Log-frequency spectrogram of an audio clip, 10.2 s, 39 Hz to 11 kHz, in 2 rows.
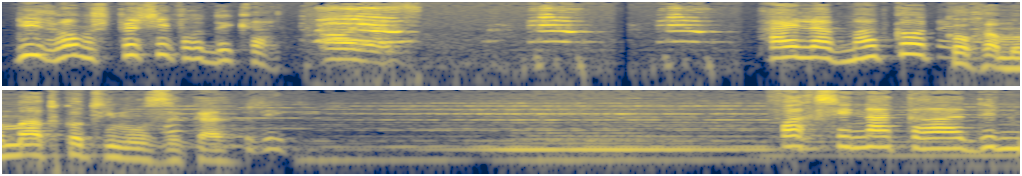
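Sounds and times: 
speech: 0.1s - 2.8s, 3.8s - 6.6s, 9.0s - 10.1s
cats meowing: 1.5s - 3.8s.

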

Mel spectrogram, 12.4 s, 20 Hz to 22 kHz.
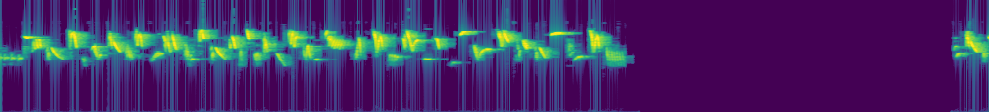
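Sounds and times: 
bird song of quick bright chirps and trills: 0.0s - 8.0s, 11.9s - 12.3s.

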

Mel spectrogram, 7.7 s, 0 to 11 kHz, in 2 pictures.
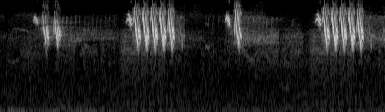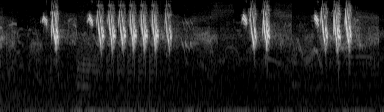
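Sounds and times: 
chestnut sparrow Passer eminibey chattering calls: 0.3s - 7.6s.

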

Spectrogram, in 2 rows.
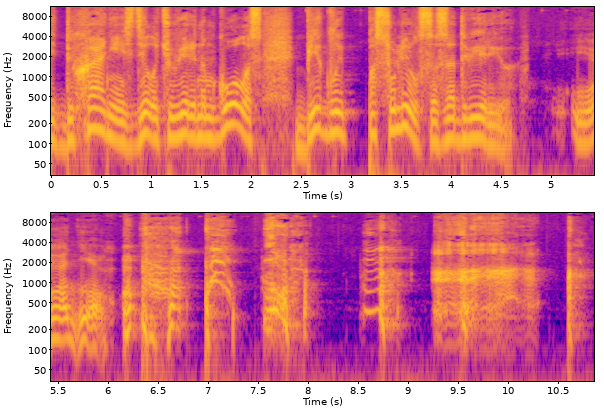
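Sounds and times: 
speech: 0.0s - 8.1s
man coughing wheezing and choking: 6.0s - 10.8s.

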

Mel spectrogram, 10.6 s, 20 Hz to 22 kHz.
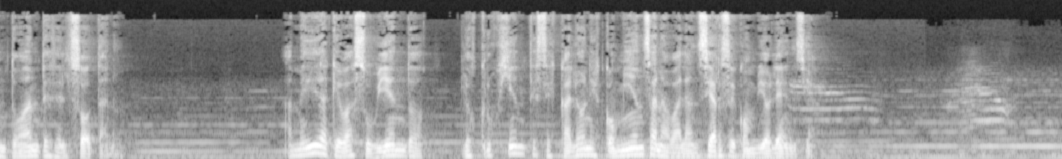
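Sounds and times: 
speech: 0.0s - 1.4s, 2.8s - 8.3s
faint cat meow from a basement floor: 7.7s - 10.4s.

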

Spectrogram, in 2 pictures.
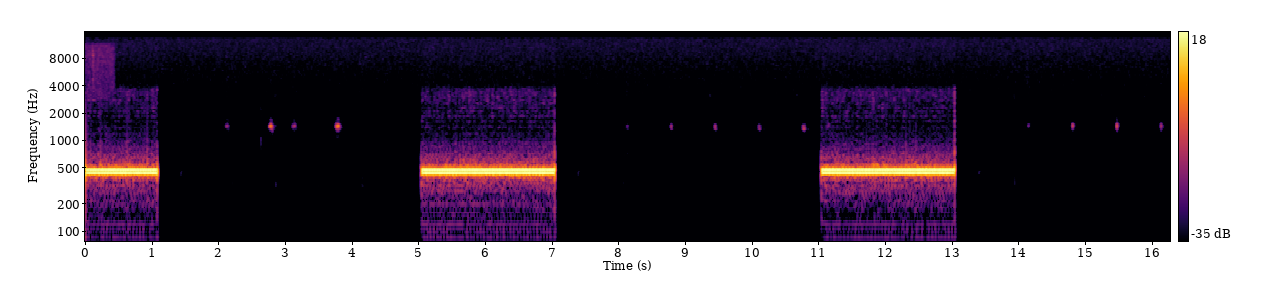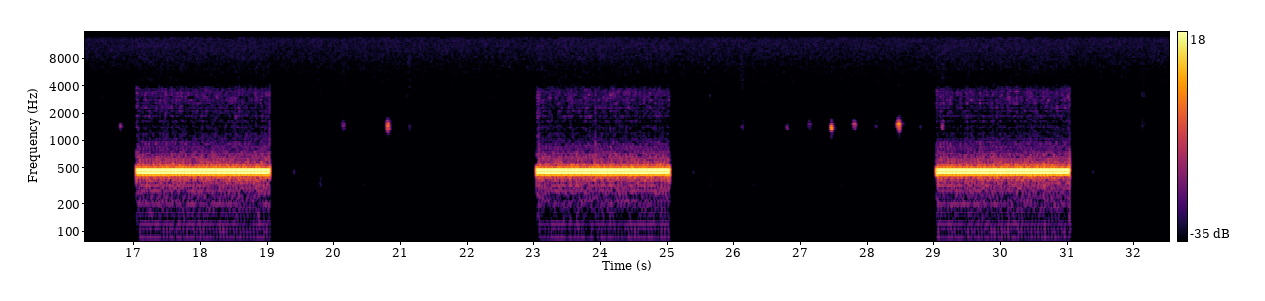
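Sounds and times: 
telephone ringback tone from an outgoing call: 0.0s - 1.1s, 5.0s - 7.1s, 11.0s - 13.1s, 17.0s - 19.1s, 23.0s - 25.1s, 29.0s - 31.1s
faint ticks: 1.4s - 4.3s, 8.0s - 11.0s, 13.4s - 17.4s, 19.4s - 21.3s, 25.4s - 29.3s.

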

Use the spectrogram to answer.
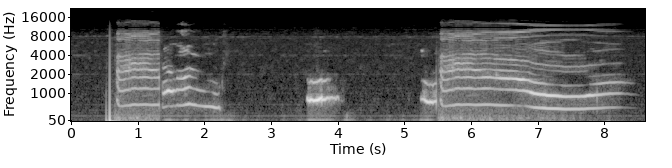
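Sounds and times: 
scared cat meowing: 0.7s - 2.3s, 3.6s - 4.1s, 5.3s - 8.4s.

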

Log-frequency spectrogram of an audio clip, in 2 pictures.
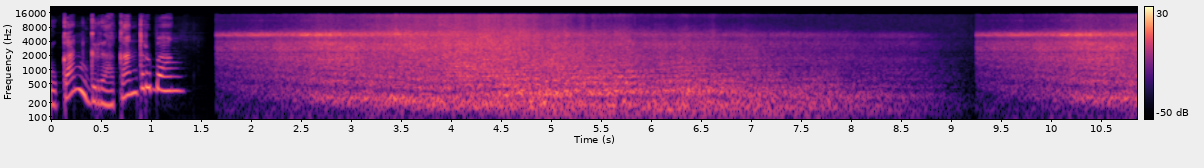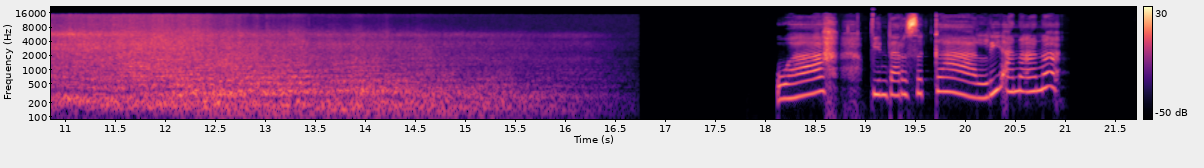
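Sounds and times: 
speech: 0.0s - 1.8s, 19.2s - 21.0s
airplane roaring past: 1.7s - 16.8s.

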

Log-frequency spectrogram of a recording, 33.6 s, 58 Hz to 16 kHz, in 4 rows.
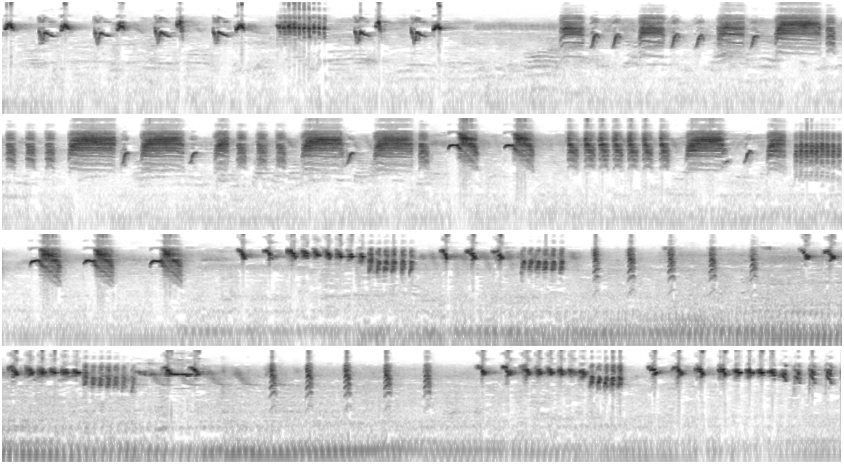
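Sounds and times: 
long-tailed shrike singing: 0.0s - 4.7s, 5.3s - 33.5s
constant low hum: 0.0s - 33.5s.

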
